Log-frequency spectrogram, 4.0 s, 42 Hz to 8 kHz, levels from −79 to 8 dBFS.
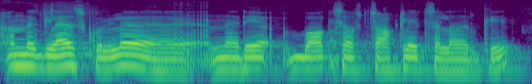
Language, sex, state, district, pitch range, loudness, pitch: Tamil, male, Tamil Nadu, Nilgiris, 105-125 Hz, -16 LUFS, 110 Hz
